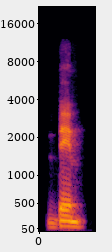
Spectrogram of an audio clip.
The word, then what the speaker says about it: hvem: In this particular combination, the H is always silent. And it goes for a lot of these question words that we use in Danish. Hvornår, hvad, hvem, hvor, or hvordan.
